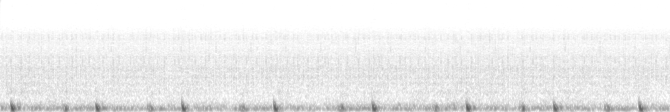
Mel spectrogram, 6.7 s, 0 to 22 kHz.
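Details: Japanese 20-minute ASMR sleep recording of heartbeat and breathing sounds: steady low thumping at about 70 a minute with a faint hum behind it; normal heartbeat.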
